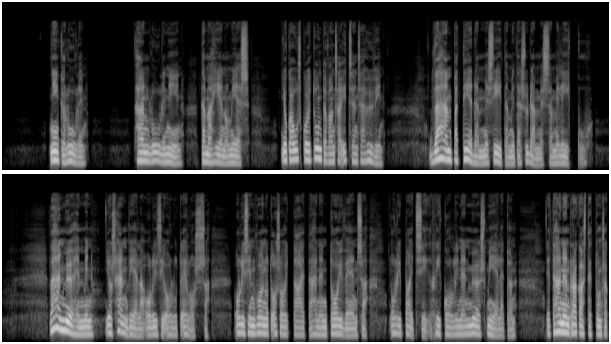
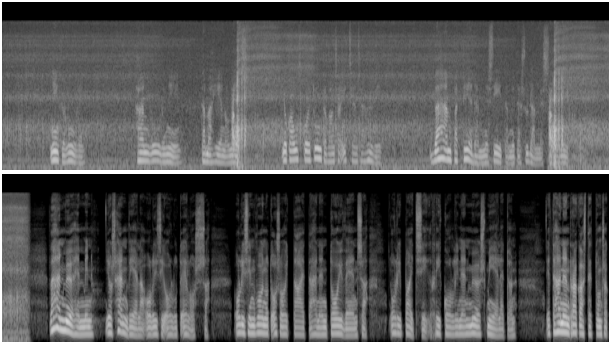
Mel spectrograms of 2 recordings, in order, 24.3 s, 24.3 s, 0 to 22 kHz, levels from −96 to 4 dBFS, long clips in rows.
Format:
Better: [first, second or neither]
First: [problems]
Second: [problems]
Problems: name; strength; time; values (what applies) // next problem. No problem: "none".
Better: first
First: none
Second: hiss; loud; until 13 s; 2 dB below the speech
